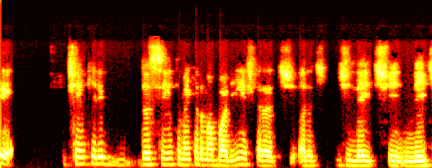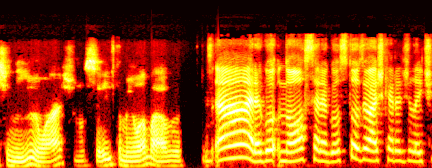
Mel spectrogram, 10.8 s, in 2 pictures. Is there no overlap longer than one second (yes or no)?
yes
